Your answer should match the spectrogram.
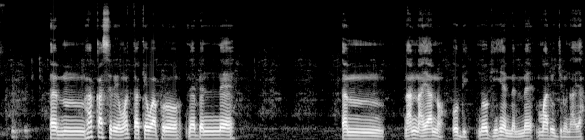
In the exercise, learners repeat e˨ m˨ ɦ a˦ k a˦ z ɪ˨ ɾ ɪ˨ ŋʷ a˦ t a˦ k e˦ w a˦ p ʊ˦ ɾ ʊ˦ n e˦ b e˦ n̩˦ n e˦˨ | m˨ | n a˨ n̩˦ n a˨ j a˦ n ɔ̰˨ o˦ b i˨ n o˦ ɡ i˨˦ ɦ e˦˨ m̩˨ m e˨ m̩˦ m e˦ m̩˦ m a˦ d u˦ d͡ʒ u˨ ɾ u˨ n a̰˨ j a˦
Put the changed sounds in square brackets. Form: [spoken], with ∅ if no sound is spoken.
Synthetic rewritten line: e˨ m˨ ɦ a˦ k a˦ [s] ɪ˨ ɾ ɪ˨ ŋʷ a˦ t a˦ k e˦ w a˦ p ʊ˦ ɾ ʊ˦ n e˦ b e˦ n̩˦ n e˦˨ | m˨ | n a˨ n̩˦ n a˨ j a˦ n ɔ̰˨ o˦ b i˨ n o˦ ɡ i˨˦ ɦ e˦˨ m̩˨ m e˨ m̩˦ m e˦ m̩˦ m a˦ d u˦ d͡ʒ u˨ ɾ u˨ n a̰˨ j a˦

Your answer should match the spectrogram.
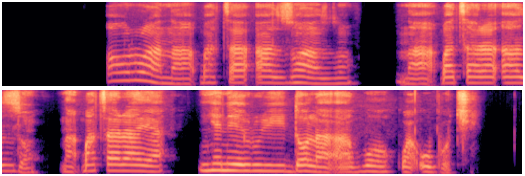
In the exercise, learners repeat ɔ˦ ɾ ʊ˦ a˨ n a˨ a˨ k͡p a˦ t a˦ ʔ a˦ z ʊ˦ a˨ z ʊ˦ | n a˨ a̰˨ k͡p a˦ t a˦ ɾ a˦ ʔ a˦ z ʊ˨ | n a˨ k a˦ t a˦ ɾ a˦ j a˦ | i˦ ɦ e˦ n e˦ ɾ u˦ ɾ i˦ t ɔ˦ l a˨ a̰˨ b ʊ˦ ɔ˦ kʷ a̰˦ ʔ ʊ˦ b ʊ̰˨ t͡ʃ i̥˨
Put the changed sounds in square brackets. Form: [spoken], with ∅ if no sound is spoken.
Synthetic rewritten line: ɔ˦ ɾ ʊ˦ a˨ n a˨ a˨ k͡p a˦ t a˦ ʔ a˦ z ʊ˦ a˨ z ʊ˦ | n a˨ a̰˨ k͡p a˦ t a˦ ɾ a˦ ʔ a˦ z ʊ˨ | n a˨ [k͡p] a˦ t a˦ ɾ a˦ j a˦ | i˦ ɦ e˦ n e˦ ɾ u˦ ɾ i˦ [d] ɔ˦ l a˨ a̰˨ b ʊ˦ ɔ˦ kʷ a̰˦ ʔ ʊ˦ b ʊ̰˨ t͡ʃ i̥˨

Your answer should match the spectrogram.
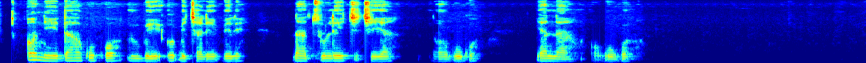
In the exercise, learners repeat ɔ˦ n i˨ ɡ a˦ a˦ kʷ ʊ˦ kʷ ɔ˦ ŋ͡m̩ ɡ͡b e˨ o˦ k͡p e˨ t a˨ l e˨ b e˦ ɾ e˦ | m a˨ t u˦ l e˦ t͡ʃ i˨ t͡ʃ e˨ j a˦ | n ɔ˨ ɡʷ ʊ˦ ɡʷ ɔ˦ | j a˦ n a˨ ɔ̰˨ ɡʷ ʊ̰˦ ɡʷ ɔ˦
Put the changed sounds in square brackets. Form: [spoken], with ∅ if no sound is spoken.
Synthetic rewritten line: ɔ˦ n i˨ [d] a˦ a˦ kʷ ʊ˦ kʷ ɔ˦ ŋ͡m̩ ɡ͡b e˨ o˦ k͡p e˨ [t͡ʃ] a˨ l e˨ b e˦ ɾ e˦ | [n] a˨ t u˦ l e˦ t͡ʃ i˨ t͡ʃ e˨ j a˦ | n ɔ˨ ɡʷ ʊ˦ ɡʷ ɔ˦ | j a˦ n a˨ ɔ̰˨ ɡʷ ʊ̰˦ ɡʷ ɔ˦

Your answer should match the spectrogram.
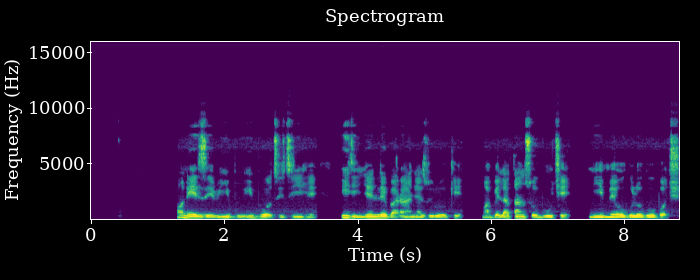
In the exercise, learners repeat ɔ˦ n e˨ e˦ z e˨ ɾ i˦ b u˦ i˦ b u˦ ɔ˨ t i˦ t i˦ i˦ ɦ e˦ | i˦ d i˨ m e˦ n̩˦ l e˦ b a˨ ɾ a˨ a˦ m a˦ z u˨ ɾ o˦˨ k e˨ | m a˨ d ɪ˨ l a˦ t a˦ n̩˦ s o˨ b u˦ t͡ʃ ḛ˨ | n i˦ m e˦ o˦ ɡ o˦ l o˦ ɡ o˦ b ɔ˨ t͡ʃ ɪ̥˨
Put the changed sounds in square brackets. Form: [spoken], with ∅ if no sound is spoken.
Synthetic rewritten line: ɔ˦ n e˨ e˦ z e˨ ɾ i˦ b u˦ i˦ b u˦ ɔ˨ t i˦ t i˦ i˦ ɦ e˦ | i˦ d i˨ [ɲ] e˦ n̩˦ l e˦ b a˨ ɾ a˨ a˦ [ɲ] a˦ z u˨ ɾ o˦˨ k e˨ | m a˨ [b] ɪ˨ l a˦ t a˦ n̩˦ s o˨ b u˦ t͡ʃ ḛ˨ | n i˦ m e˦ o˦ ɡ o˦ l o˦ ɡ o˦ b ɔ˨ t͡ʃ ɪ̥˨

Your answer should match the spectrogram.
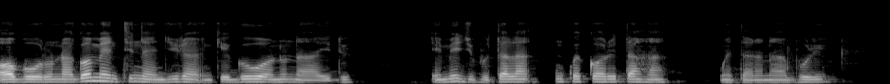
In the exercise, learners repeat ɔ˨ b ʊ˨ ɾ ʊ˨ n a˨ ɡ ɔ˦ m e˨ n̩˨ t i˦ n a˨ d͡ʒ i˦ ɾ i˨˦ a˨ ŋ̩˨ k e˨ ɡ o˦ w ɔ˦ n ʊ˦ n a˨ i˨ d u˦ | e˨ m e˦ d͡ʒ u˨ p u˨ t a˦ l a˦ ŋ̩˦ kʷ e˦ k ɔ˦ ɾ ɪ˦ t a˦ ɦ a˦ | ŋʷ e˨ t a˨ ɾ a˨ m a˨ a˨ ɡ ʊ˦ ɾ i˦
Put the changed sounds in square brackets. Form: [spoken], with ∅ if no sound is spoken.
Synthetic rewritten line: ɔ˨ b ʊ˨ ɾ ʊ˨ n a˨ ɡ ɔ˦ m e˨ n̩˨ t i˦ n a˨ d͡ʒ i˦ ɾ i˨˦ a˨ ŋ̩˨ k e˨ ɡ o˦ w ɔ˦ n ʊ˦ n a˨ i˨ d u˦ | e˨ m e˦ d͡ʒ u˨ p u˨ t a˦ l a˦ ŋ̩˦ kʷ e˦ k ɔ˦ ɾ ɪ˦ t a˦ ɦ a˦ | ŋʷ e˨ t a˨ ɾ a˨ [n] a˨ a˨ [b] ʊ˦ ɾ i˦

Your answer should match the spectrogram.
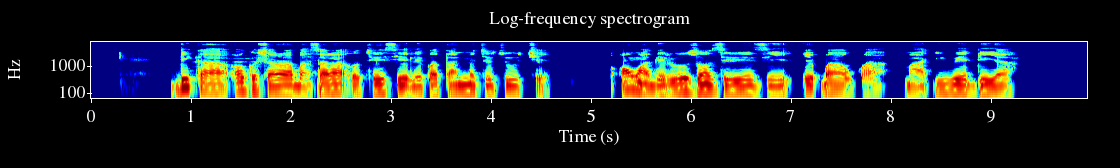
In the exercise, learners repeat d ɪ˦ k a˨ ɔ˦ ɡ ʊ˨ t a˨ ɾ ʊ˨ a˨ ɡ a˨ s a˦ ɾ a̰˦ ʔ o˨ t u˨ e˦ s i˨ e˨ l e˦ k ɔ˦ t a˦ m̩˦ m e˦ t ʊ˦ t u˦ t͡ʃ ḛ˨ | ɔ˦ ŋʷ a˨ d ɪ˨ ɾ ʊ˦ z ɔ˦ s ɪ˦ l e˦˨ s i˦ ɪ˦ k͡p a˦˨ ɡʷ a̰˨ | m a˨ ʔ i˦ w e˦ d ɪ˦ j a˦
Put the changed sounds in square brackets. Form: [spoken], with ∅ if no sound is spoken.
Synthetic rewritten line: d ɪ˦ k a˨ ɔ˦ ɡ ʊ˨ [t͡ʃ] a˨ ɾ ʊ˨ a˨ [ɡ͡b] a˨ s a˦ ɾ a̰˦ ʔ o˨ t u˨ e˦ s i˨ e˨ l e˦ k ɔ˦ t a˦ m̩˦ m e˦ t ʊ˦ t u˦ t͡ʃ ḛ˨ | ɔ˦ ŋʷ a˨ d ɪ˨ ɾ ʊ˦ z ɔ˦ [z] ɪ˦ [ɾ] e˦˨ [z] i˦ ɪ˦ k͡p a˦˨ ɡʷ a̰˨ | m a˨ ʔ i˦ w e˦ d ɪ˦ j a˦

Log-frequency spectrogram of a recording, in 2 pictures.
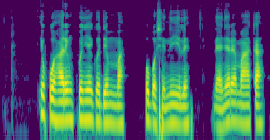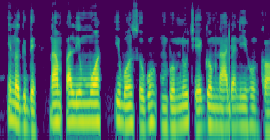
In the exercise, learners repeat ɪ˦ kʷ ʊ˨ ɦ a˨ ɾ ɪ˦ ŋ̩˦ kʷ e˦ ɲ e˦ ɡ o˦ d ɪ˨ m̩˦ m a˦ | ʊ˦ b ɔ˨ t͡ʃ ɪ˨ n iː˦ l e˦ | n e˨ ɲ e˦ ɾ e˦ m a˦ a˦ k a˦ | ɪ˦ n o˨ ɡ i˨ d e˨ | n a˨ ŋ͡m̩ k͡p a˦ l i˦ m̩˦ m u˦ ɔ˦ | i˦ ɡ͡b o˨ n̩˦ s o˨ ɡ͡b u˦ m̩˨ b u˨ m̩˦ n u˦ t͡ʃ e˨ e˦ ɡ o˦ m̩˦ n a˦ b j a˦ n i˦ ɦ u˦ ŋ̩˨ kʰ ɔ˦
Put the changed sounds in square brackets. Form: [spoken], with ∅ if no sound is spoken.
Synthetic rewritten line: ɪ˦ kʷ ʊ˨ ɦ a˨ ɾ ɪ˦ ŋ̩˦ kʷ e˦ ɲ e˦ ɡ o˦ d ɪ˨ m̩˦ m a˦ | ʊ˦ b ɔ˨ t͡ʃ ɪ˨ n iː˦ l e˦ | n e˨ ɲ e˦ ɾ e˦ m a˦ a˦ k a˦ | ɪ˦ n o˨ ɡ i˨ d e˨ | n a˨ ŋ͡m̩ k͡p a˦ l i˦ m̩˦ m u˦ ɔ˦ | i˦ ɡ͡b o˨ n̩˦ s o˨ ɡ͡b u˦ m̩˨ b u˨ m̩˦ n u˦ t͡ʃ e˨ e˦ ɡ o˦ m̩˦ n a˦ b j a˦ n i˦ ɦ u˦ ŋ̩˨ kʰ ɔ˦

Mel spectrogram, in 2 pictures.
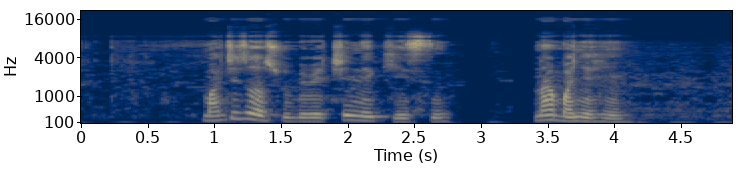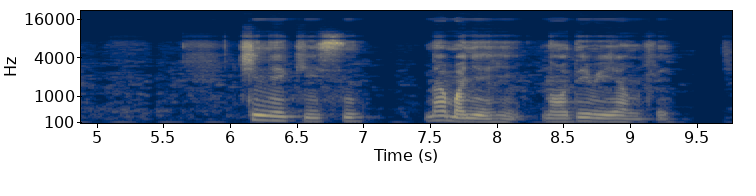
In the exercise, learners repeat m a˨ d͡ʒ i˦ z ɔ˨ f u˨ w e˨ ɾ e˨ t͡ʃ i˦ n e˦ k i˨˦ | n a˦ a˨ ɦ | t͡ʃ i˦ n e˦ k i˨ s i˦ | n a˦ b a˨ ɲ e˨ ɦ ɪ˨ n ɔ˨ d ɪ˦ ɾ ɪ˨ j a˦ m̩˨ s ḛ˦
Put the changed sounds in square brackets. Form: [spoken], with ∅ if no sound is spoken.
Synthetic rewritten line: m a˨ d͡ʒ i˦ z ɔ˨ [s] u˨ [b] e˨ ɾ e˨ t͡ʃ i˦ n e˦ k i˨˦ | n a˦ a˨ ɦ | t͡ʃ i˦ n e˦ k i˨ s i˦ | n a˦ [ɡ͡b] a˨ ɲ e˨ ɦ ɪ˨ n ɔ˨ d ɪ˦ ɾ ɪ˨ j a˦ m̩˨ [f] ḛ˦

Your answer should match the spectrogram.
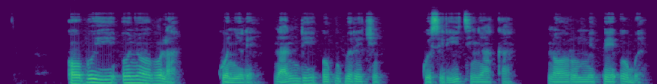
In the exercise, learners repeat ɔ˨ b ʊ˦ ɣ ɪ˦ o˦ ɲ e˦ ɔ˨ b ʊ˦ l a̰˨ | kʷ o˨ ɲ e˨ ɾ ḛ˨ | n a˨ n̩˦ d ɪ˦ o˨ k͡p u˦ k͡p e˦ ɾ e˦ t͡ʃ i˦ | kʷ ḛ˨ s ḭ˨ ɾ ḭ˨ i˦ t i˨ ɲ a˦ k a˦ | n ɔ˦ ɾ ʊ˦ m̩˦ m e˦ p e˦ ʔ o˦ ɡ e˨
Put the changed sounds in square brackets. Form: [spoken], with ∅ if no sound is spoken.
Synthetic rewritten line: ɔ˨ b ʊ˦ ɣ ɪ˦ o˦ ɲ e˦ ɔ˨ b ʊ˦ l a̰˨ | kʷ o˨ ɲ e˨ ɾ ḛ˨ | n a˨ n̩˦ d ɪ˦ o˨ k͡p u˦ k͡p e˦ ɾ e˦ t͡ʃ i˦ | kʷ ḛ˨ s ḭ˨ ɾ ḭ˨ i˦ t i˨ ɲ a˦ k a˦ | n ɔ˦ ɾ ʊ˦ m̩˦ m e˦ p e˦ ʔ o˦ [ɡ͡b] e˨

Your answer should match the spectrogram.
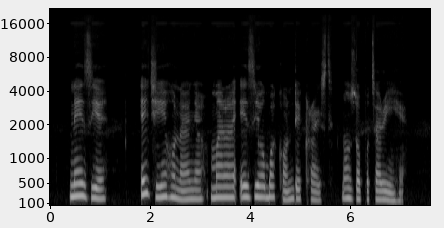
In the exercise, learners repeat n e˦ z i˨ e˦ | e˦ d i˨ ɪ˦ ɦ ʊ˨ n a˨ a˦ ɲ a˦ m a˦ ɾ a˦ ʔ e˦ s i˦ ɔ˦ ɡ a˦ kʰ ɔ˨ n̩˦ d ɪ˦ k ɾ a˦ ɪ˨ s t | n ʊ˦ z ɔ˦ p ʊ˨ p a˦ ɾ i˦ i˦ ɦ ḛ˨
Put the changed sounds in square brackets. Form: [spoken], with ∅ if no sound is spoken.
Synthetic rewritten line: n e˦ z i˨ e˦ | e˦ [d͡ʒ] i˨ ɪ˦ ɦ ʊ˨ n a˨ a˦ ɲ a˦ m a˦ ɾ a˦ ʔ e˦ [z] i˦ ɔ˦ [ɡ͡b] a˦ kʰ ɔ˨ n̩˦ d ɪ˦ k ɾ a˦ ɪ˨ s t | n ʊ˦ z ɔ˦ p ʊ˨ [t] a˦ ɾ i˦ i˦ ɦ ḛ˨

